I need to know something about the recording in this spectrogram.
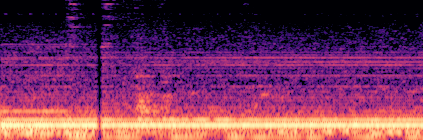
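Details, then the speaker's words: Amplifier being assembled, tested with all supply wires to the tone control disconnected: a constant low buzzing hum of steady pitch persists. Possibly mains hum, source still being traced. "Sekarang kita tes dengungnya ada apa enggak. Bismillahirrahmanirrahim. Dengung ya."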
